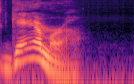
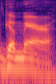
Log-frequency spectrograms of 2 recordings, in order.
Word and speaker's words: Gamerra: would would say it but it's gamra oh it's not Gamera that's what it is it's not any of those it's gamra make sure you say it right at gamra thrash they're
